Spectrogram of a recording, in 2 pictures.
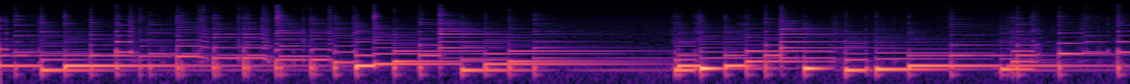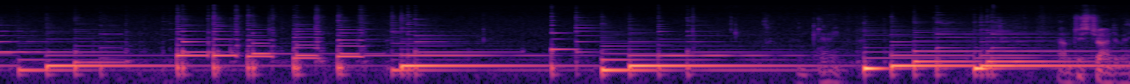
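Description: Tenor/baritone ukulele (tenor scale on a baritone body, ancient bog oak back and sides, European spruce top) played fingerstyle: a slow tune of plucked single notes and chords that ring and fade. About five seconds in the notes die away, and the playing picks up again with a sharp note about a second later.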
